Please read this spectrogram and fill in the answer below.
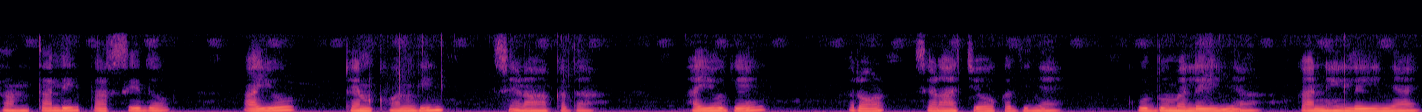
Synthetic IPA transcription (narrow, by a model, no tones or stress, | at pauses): sant̪alipaɾsid̪ɔ | ajo | ʈʰɛnkʰɔnɡiɲ | sɛɽ̃akad̪a | joɡɛ | ɾɔɽ | sɛɽ̃at͡ʃɔkad̪iɲaj | kud̪umɛlɛjiɲa | kanɦilejiɲaj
